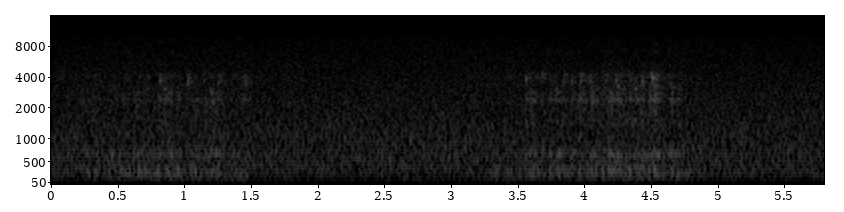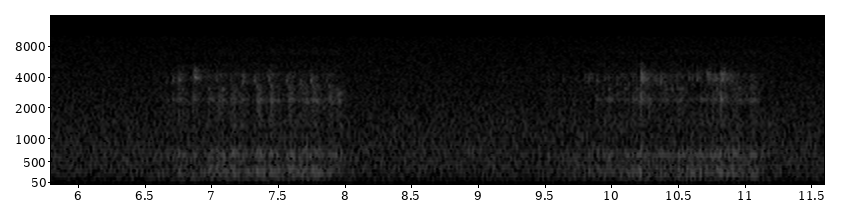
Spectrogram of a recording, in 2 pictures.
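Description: Four slow, rhythmic rasping breaths about three seconds apart, roughly 20 a minute, with a hissing nasal quality; snoring.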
